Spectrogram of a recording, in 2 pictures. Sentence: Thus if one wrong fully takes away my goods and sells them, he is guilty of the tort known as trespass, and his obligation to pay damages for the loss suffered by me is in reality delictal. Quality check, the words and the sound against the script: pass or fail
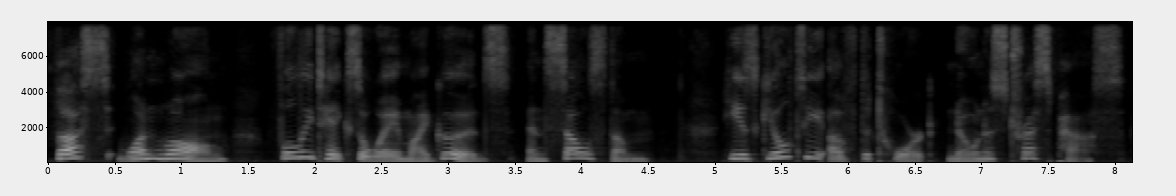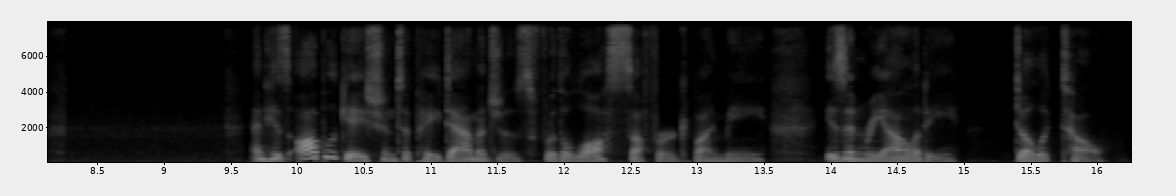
fail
